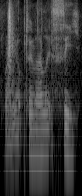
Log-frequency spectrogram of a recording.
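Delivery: usual speaking voice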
